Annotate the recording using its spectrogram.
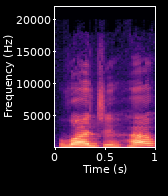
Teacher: اب دیکھیں یہاں پر دو ہا ہے نا، دونوں ایک ہی ہا ہے، ٹھیک ہے، لیکن فرق کیا ہے کہ ایک ہا کے اوپر زبر ہے تو جلد ادا کریں گے اور دوسرے کے اوپر الٹا پیش ہے تو اسے کھینچ کر پڑھیں گے، کیونکہ الٹا پیش کس کے برابر ہوتا ہے، واو مدہ کے برابر ہوتا ہے، یعنی کہ جس طریقے سے واو مدہ کو پڑھتے ہیں اور جیسا آواز اس میں آتی ہے اسی طریقے سے الٹا پیش میں بھی آئے گا، تو اسے بھی کھینچ کر پڑھیں گے۔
